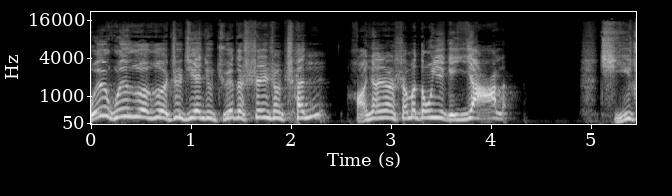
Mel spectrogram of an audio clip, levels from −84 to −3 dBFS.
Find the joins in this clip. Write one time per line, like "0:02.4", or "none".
0:02.4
